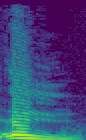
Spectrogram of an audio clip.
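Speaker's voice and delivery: high sharp gasp of pain, acted; sudden gasp. Preacher imitating wife's sudden labor pain gasp. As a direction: cry out as a cramp hits. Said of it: "she goes".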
